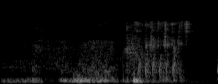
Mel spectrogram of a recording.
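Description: A small female dog growls and whimpers in one continuous two-second burst, rising and falling in pitch, with no one talking over it.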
